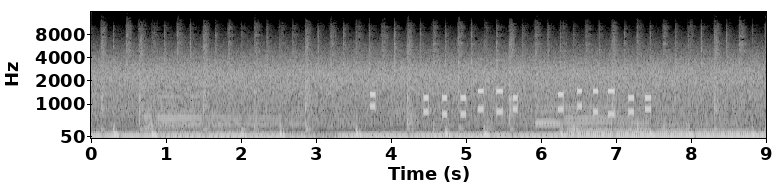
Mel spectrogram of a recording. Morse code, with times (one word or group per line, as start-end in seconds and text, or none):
none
